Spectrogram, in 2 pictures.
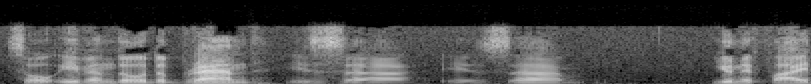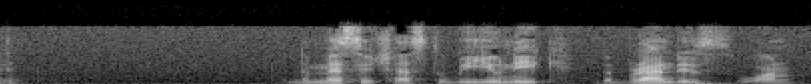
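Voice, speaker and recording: A man's voice: mid-range voice, no room sound. Guy fielding questions at a conference, rambly, keeps fixing his words, dry dull lo-fi sound. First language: Hungarian. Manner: chatty, rambling, self-correcting. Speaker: conference speaker. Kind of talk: conference Q&A answers.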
